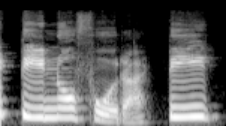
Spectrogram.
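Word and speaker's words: Ctenophora: मतलब है टी से टीनो फोरा टीनो फोरा में बेटा सी साइलेंट है 10 वाला जो आ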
